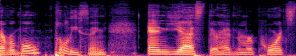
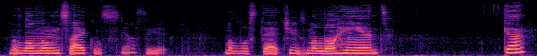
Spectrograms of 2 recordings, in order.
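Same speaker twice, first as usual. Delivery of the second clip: hushed, quieter show-and-tell; soft aside; 5 semitones higher, 12 dB quieter than usual. Real, not acted. Showing viewers her shelf, softly.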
